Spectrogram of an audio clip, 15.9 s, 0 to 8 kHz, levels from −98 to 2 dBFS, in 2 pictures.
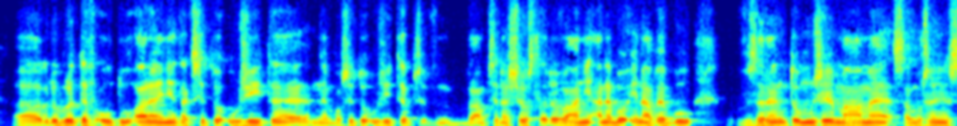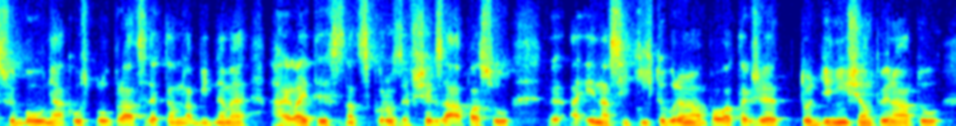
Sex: male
